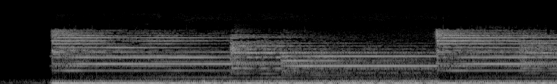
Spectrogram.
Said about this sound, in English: Church bells ring at Our Lady of Victory's Cathedral in Yaoundé, inviting Catholics to a mass to be said by Metropolitan Archbishop Jean Mbarga.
